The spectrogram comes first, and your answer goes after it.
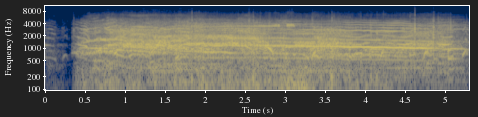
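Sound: children cheering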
